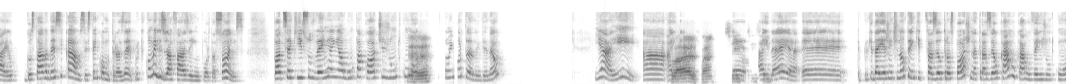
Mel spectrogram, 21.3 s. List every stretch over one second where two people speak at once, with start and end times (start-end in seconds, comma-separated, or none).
none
